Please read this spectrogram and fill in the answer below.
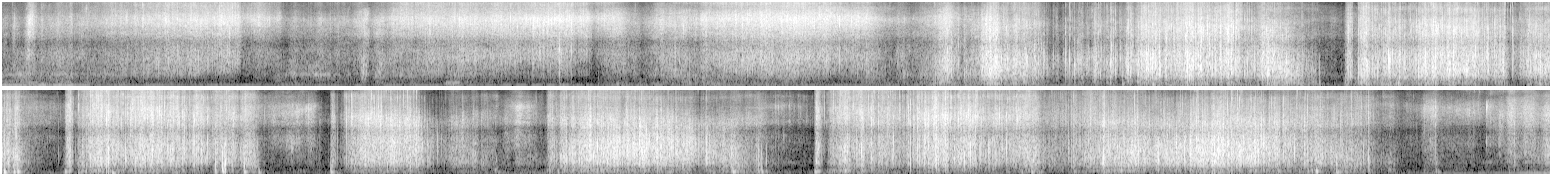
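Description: Lavender-filled fabric doll rubbed and brushed against the ears of a binaural microphone, right up close. It makes a series of rustling strokes, each one to three seconds long, softer at first and louder from about a third of the way in.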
